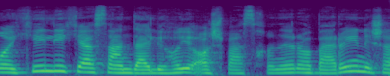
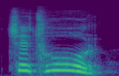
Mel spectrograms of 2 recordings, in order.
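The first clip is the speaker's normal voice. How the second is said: plain reading voice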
